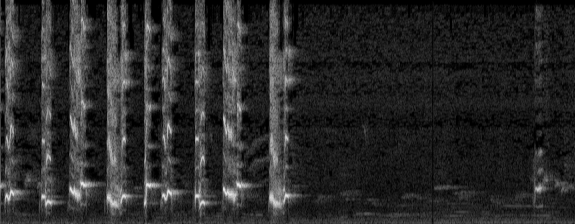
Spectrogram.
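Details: Yellow-vented bulbul giving an agitated, fighting-style 'ropel' song used as a lure to make birds sing: a rush of about nine loud, gurgling, slurred chirps over three seconds, then quiet with one faint distant note.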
